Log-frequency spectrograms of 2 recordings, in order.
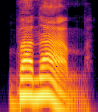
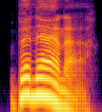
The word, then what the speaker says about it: banaan: see how to pronounce banan or in English banana. This is the way we say banan. Banan. There is a light emphasis on the last syllable.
